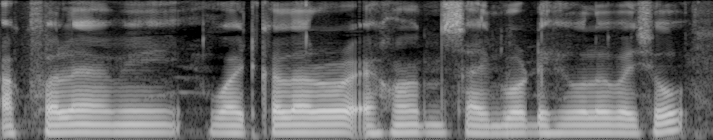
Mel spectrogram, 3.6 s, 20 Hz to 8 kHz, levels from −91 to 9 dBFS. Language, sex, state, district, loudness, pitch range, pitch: Assamese, male, Assam, Kamrup Metropolitan, -16 LUFS, 120-125 Hz, 125 Hz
